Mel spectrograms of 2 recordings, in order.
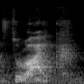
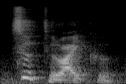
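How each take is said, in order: First: The stress falls on the ra vowel. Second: The stress falls on the initial s sound. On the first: The speaker calls it right. "백 퍼센트 라가 크게 들려야 되겠죠" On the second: The speaker calls it wrong. "스에 올라가서"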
